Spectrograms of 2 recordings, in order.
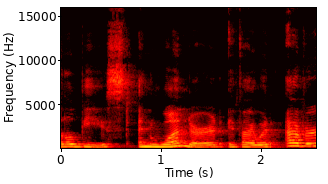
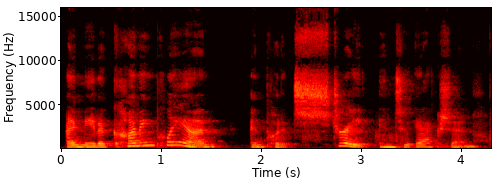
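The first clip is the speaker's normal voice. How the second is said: ordinary delivery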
